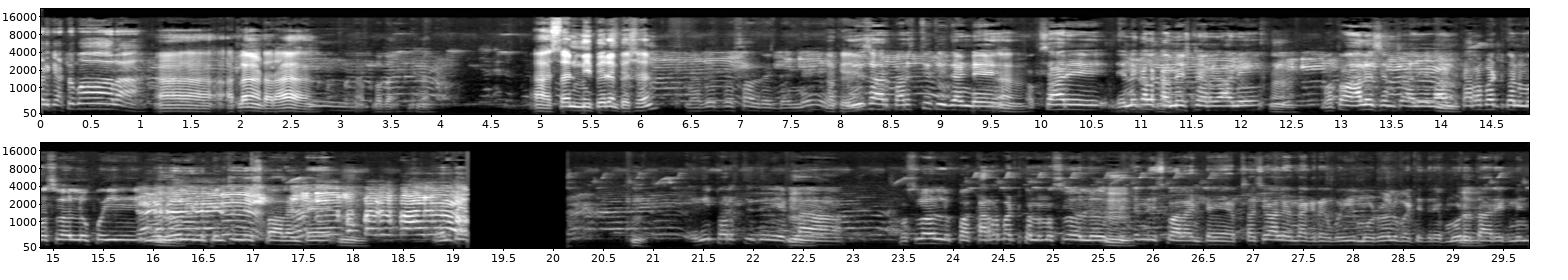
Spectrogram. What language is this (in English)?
Telugu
